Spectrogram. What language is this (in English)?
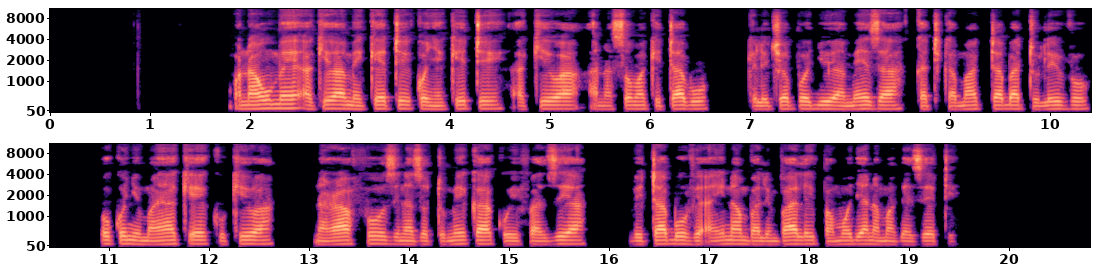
Swahili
